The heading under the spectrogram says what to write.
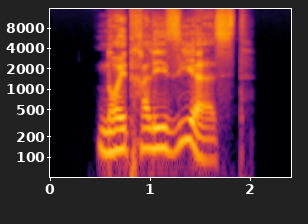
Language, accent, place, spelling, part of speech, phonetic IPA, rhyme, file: German, Germany, Berlin, neutralisierst, verb, [nɔɪ̯tʁaliˈziːɐ̯st], -iːɐ̯st, De-neutralisierst.ogg
- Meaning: second-person singular present of neutralisieren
